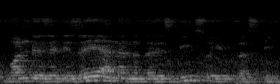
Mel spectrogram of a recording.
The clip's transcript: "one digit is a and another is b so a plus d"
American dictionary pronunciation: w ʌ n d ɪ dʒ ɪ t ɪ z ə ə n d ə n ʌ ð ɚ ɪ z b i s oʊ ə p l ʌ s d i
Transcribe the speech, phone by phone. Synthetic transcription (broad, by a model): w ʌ n d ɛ z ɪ t ɪ z ə ə n d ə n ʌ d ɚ ɪ z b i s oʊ ə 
